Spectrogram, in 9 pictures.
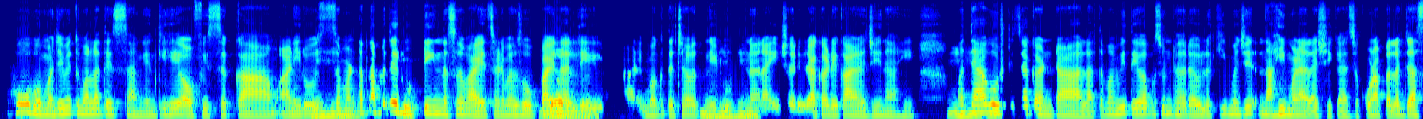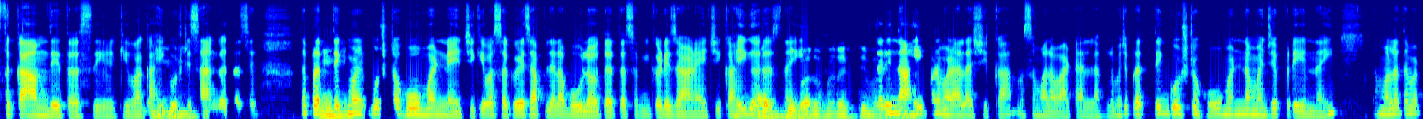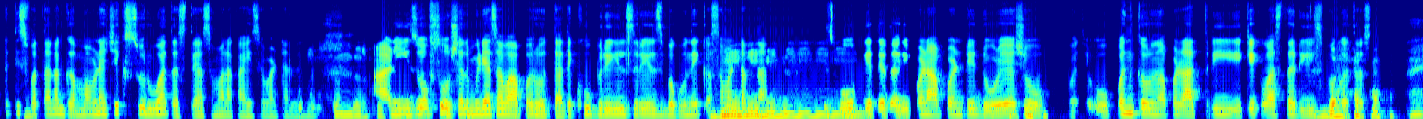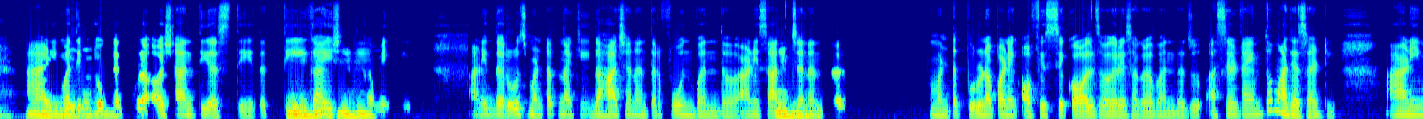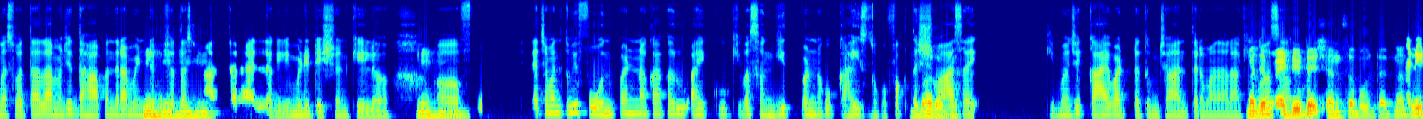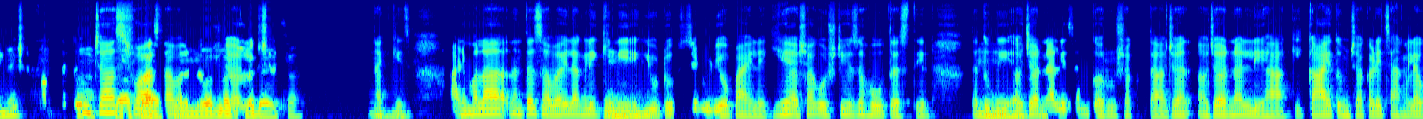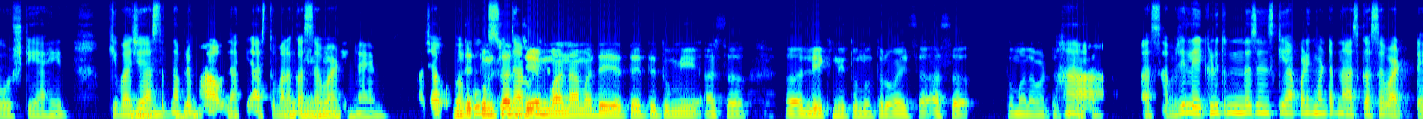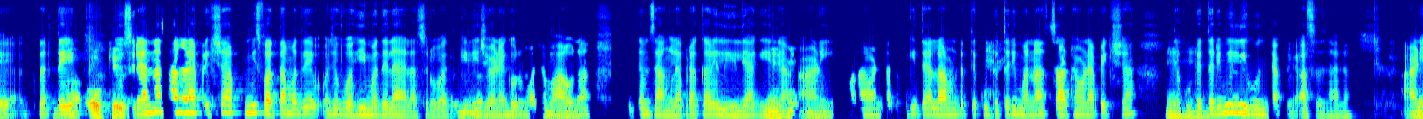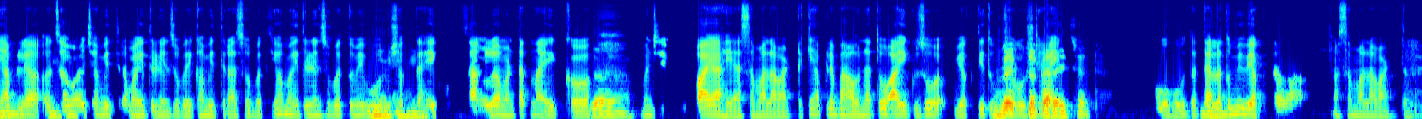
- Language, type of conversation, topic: Marathi, podcast, कधी तुम्ही तुमच्या अंतर्मनाला दुर्लक्षित केल्यामुळे त्रास झाला आहे का?
- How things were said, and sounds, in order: static; in English: "रुटीन"; distorted speech; other background noise; chuckle; laughing while speaking: "बरं"; in English: "ओपन"; horn; tapping; mechanical hum; in English: "इन द सेन्स"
